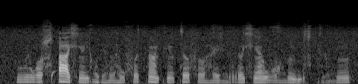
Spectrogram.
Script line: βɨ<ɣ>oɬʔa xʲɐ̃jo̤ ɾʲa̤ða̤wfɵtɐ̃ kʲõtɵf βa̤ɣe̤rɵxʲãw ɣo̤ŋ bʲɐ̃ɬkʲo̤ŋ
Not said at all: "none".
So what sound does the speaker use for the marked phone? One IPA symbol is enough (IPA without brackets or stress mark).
w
